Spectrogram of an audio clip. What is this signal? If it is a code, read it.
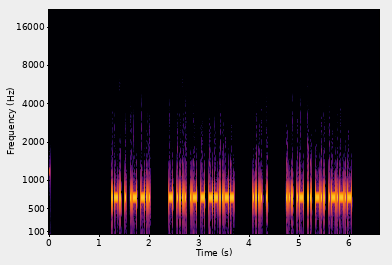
Morse code, heard as a keyed tone, about 46 wpm, 700 Hz. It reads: READ THAT, HE SAID.
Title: 2x Word-Spacing - Sentences from Top 200 Words - 45wpm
